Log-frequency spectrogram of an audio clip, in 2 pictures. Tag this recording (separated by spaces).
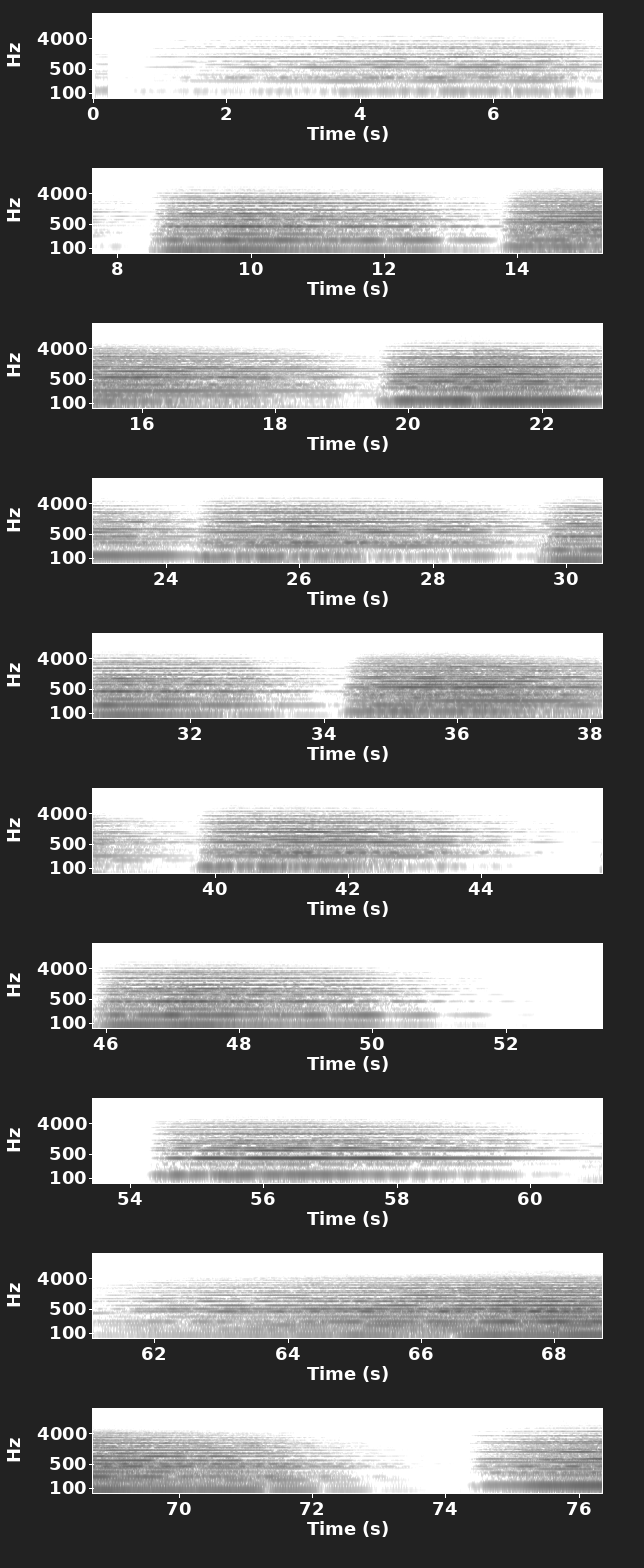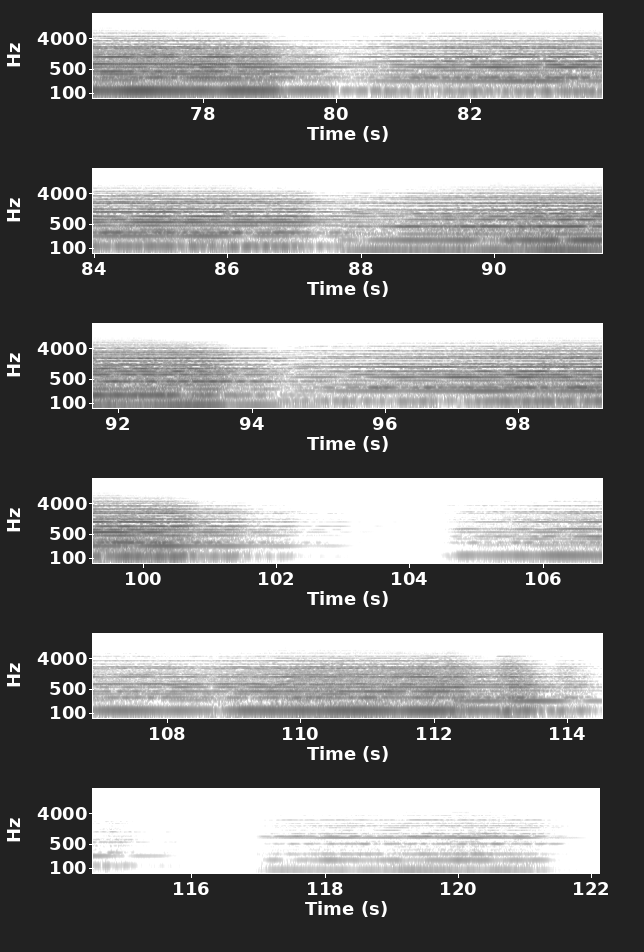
Cinematic Longing Lonley Lost wishfull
